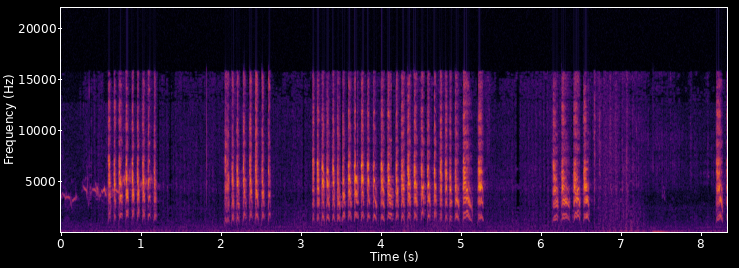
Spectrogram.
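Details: A flock of starlings at an osprey nest in Charlo, Montana, on 10/07/2019 gives repeated bursts of loud rapid rattling chatter, long and short by turns, with a brief thump near the end and a low hum beneath.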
